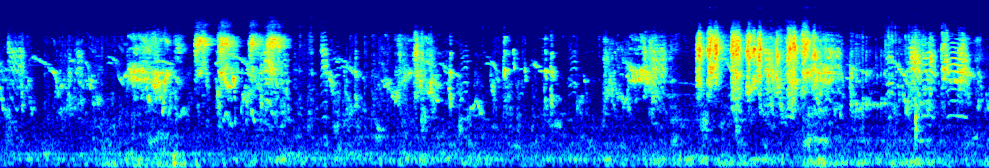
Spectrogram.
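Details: Several colourful pet budgerigars eating softfood, a busy mix of high squawks, chirps and warbling chatter in overlapping bursts, with occasional wing flutters.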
